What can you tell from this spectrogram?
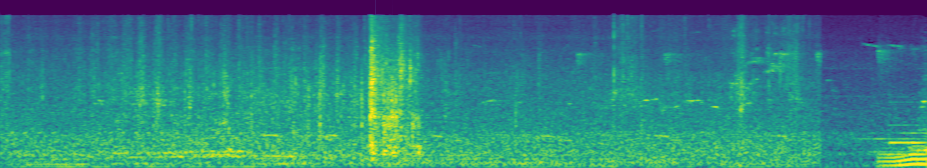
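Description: Outdoor ambience with short bird chirps. A brief loud rustle comes just before four seconds in, as the jackfruit is handled among the leaves. Music starts near the end.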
